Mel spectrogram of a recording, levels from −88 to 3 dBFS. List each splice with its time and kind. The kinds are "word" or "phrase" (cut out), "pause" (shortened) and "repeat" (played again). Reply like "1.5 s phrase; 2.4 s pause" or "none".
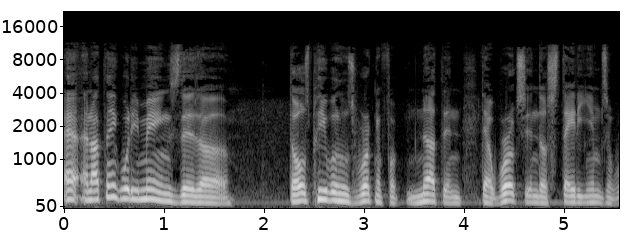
none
